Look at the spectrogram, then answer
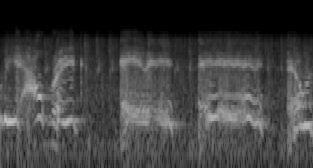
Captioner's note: more throat noises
